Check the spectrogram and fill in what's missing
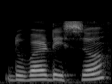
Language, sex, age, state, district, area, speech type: Assamese, female, 30-45, Assam, Majuli, urban, spontaneous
